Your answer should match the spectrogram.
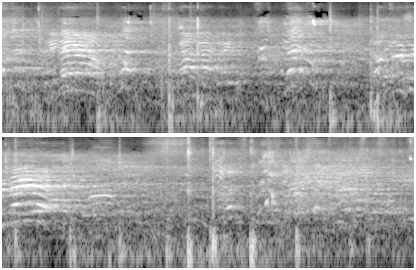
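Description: A basketball bouncing on a hardwood gym floor as it is dribbled, several knocks clustered about halfway through and again near the end, with players and spectators calling out in the echoing hall.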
